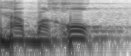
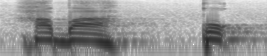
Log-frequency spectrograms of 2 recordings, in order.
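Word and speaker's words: Habakkuk: By the way, hindi Habakok ang pag-pronounce. Haba cook.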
